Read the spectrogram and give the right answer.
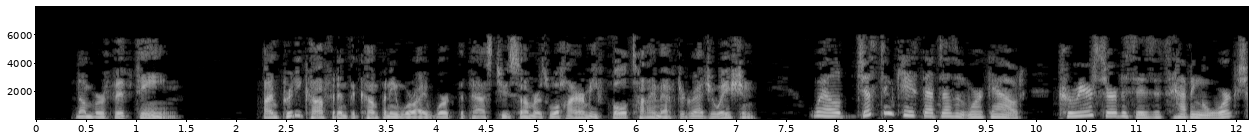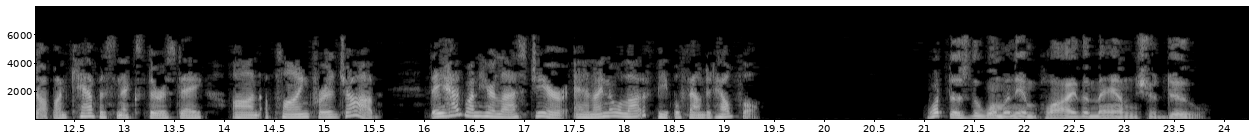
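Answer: Go to the Career Services job-application workshop in case the job doesn't work out.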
